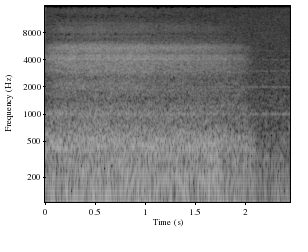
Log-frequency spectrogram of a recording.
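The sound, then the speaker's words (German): Breath drawn through the left nostril while the right one is held shut, a quiet, steady, airy hiss lasting about two seconds before it suddenly drops away. “Jetzt halte mal mit dem linken Zeigefinger das rechte Nasenloch zu und atme mal durch das linke Nasenloch.”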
